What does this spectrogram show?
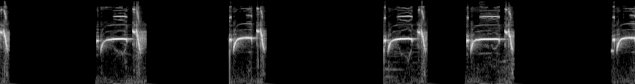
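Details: A red-headed prinia gives sharp, high, ringing phrases about half a second long, repeated every second or so, with silence between them.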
